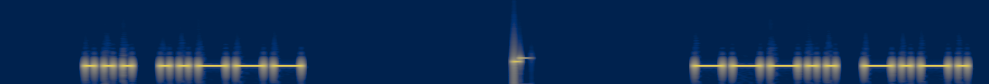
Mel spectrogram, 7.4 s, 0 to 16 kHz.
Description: Morse code, heard as a keyed tone, about 17 wpm, 700 Hz. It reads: S2 8C
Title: Single-Letter Single-Number 17wpm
